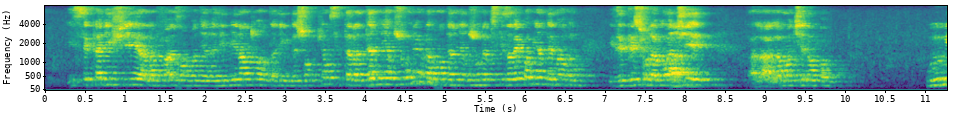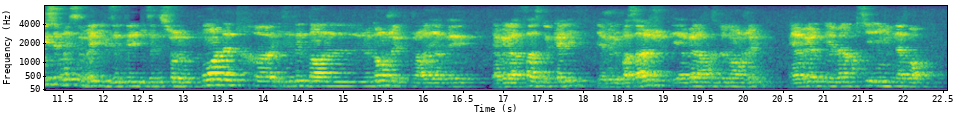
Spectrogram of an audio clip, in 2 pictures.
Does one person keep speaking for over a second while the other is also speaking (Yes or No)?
No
